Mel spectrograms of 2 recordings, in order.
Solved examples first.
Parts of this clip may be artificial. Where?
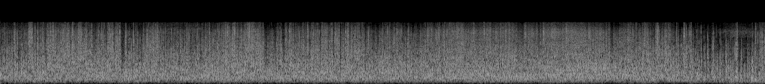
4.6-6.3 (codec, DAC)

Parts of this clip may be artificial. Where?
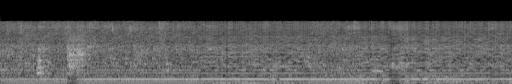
2.0-3.1 (vocoder, BigVGAN v2); 3.6-5.1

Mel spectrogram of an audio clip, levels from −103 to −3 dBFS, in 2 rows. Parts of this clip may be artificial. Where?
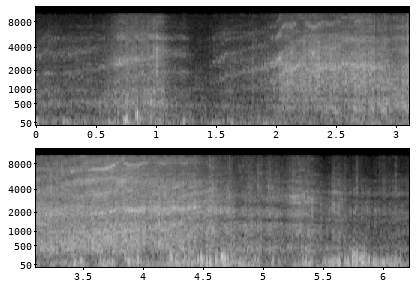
0.5-1.3 (codec, SNAC)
